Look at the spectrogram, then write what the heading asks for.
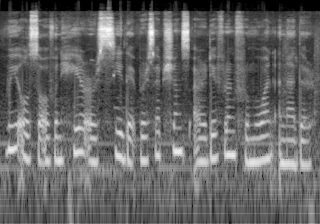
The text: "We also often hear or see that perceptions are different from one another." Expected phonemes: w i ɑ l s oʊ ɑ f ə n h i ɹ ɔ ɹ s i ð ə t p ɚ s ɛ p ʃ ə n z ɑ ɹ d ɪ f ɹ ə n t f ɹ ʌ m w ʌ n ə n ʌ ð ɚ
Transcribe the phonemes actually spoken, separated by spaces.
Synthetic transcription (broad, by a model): w i ɑ l s oʊ ɑ f ə n h i ɹ ɔ ɹ s i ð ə t p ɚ s ɛ p ʃ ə n s ɑ ɹ d ɪ f ɹ ə n t f ɹ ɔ m w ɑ n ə n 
